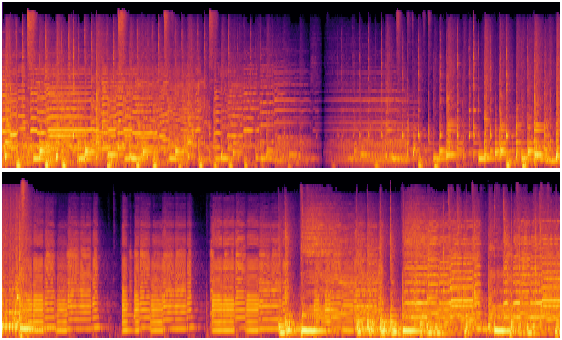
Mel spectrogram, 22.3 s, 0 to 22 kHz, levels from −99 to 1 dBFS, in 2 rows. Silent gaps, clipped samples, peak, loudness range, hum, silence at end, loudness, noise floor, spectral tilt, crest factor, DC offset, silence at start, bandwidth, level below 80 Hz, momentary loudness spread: none; under 0.1%; 0 dBFS; 14 LU; none; 0 s; -15 LUFS; -42 dBFS; -6 dB/octave; 14 dB; under 0.1%; 0 s; 17.5 kHz; -30 dBFS; 14 LU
